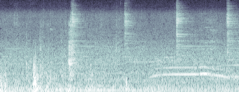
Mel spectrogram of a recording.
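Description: Steady low hum of ship machinery, with a few sharp knocks and, in the last half second, a short pitched tone that bends downward.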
